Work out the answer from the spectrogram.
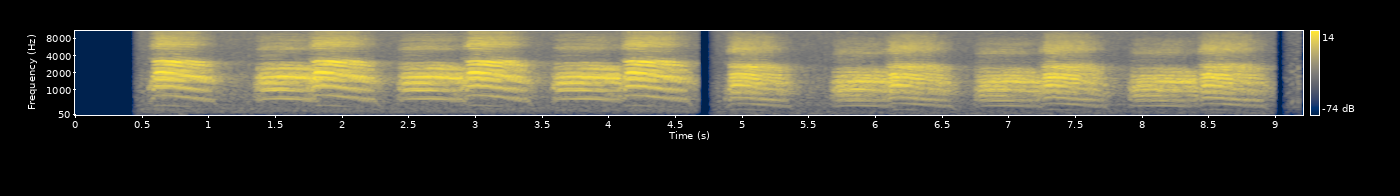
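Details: Crow; caw; announcing waking at dawn or asserting territory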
